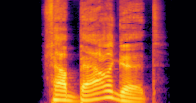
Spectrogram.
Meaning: second-person plural subjunctive II of verbergen
- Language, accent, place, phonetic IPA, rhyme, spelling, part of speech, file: German, Germany, Berlin, [fɛɐ̯ˈbɛʁɡət], -ɛʁɡət, verbärget, verb, De-verbärget.ogg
